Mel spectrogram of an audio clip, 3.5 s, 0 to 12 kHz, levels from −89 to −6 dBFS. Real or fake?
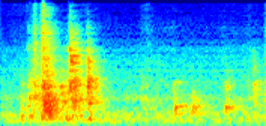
fake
